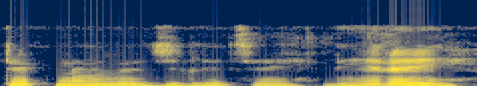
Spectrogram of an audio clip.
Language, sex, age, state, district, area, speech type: Nepali, female, 45-60, West Bengal, Jalpaiguri, rural, spontaneous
